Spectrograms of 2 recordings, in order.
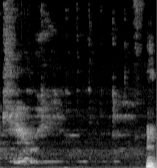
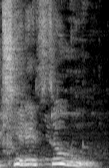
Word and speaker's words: Kiritsugu: Big idea to call me Carrie. Well, yeah, because you're see, she butchered his name too. Carrie, right. Kiritsugu.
